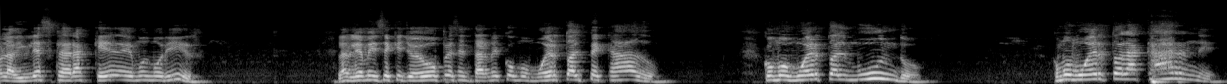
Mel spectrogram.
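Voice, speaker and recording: Addressing the congregation as brothers, this Chilean preacher drops into low, intense tones whenever he wants emphasis. The audio sounds dull.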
